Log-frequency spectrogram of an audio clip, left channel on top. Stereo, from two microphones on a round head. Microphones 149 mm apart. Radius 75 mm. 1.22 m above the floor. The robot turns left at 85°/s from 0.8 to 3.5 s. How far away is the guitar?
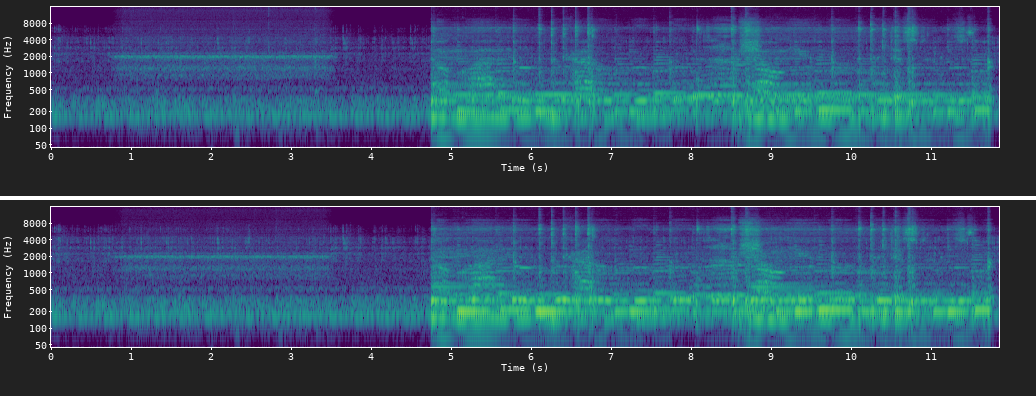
About 0.9 m.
